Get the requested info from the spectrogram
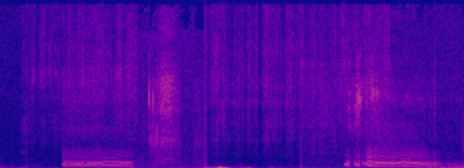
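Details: Cat uttering two wavering, nasal meows, one early and one longer, bending call near the end, separated by a thump and faint rustling in a quiet room.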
